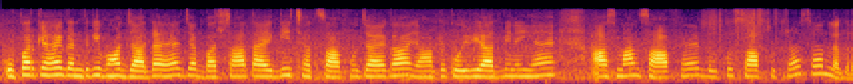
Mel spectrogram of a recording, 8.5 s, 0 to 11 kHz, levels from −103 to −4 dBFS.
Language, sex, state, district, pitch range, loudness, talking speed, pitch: Hindi, female, Chhattisgarh, Raipur, 215-240 Hz, -16 LUFS, 210 wpm, 225 Hz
